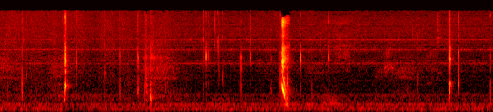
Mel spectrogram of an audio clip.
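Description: Several brief, sharp, high hiccup-like clicks over a quiet hum, one louder hiccup midway; hiccups.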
